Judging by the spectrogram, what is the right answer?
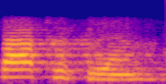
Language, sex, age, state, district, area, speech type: Hindi, female, 45-60, Uttar Pradesh, Mau, urban, conversation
